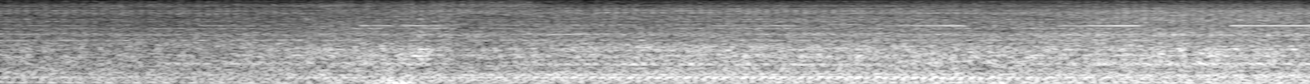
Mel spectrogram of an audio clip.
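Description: A truck backs up to be parked, its reversing alarm repeating in evenly spaced high beeps over a steady engine hum and broadband rumble.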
